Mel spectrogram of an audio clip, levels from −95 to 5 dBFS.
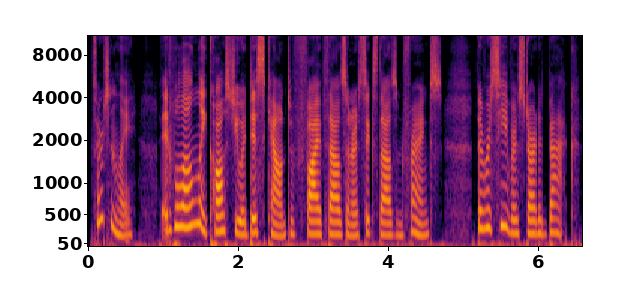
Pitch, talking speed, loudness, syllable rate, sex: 225 Hz, 175 wpm, -20 LUFS, 5.0 syllables/s, female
